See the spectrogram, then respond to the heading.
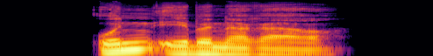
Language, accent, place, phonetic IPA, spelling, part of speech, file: German, Germany, Berlin, [ˈʊnʔeːbənəʁɐ], unebenerer, adjective, De-unebenerer.ogg
- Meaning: inflection of uneben: 1. strong/mixed nominative masculine singular comparative degree 2. strong genitive/dative feminine singular comparative degree 3. strong genitive plural comparative degree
